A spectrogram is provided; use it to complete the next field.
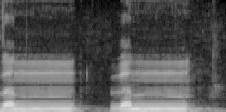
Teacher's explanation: یہ ذن ایک الف کی مقدار میں کھینچنا غنّہ کر کے، یہ تنوین کا مخرج ہے۔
